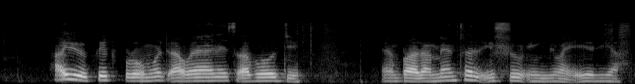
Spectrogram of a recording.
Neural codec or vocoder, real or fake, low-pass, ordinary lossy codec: codec, 16 kHz, 2 kbps, FunCodec, trained on Chinese and English, 25 frames a second; fake; 7.2 kHz; none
